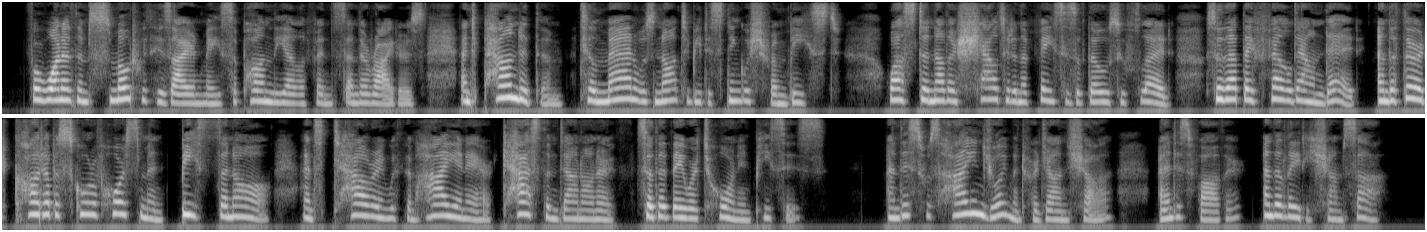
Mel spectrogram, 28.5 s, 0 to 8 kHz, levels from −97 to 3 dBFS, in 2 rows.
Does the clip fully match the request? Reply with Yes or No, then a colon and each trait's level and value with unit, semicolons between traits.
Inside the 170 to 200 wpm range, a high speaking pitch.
Yes: average, 185 wpm; high, 235 Hz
